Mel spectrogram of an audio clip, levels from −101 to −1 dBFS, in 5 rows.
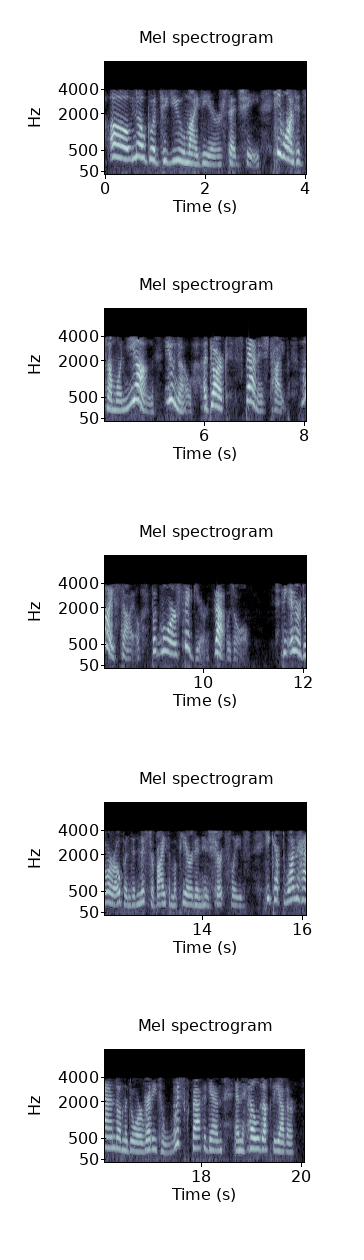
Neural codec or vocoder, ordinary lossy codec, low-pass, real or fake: none; AAC, 16 kbps; 7.2 kHz; real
